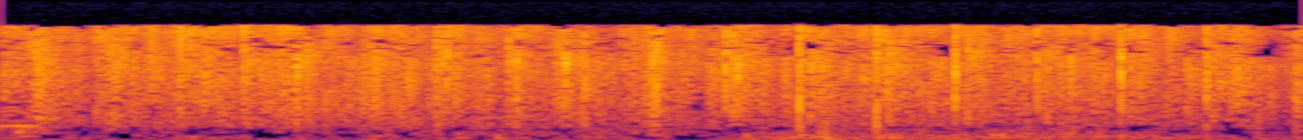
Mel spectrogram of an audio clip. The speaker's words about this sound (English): Give her a cheer.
